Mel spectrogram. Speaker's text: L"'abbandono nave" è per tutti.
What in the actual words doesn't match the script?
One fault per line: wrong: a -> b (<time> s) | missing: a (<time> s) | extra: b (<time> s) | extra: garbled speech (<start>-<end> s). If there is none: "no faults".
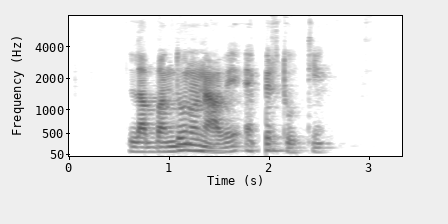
no faults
